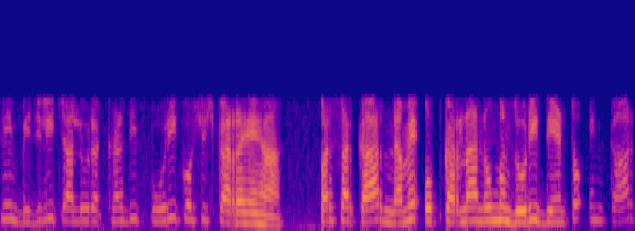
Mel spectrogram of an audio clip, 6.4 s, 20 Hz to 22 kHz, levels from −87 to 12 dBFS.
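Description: The whole clip passes through a G.723.1 codec. Its 30 ms frames and low bitrate, which fit about 6.3 kbit/s, leave heavily muffled, hoarse speech with smeared consonants. From 2.11 to 3.68 s, between "ਰੱਖਣ ਦੀ ਪੂਰੀ" and "ਨਵੇਂ ਉਪਕਰਣਾਂ ਨੂੰ", automatic gain falling pulls the level down by about 14 dB, so the voice and the background sink together.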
